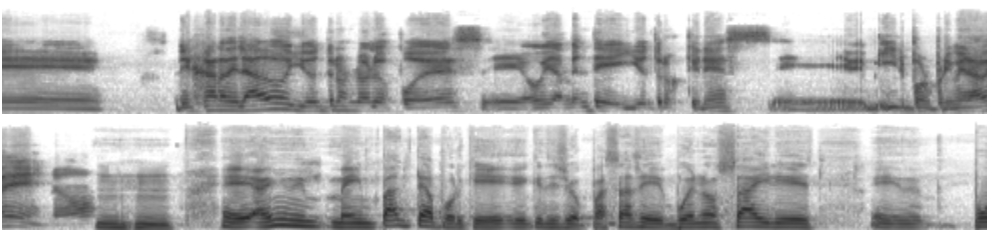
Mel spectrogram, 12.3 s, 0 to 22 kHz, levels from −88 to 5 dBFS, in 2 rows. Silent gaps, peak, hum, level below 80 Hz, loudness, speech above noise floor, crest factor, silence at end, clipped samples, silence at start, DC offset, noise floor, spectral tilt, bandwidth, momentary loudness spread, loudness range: none; -4 dBFS; none; -62 dBFS; -19 LUFS; 23 dB; 16 dB; 0 s; under 0.1%; 0 s; under 0.1%; -43 dBFS; -4 dB/octave; 16.5 kHz; 8 LU; 2 LU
